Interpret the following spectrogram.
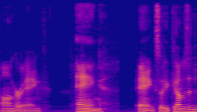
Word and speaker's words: Aang: Aang.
